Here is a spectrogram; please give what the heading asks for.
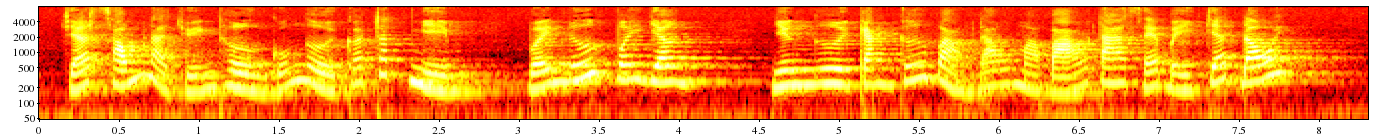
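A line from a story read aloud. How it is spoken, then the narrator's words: Smiling question. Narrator (Vietnamese): Đặng Thông mỉm cười hỏi lại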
